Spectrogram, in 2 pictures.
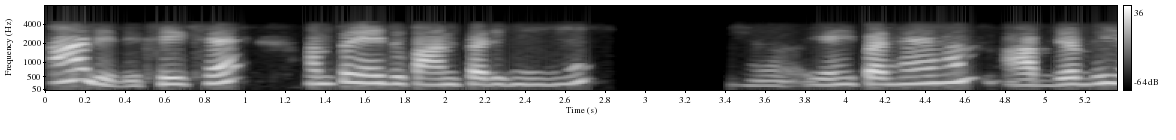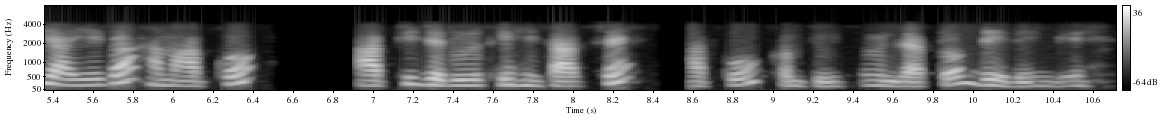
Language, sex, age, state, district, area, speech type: Hindi, female, 45-60, Uttar Pradesh, Pratapgarh, rural, conversation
